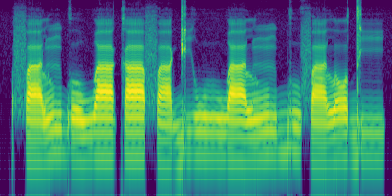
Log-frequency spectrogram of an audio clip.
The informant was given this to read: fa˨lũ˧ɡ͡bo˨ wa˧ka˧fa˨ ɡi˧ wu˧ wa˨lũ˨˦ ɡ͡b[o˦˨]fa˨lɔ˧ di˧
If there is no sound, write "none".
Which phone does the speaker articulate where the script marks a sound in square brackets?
u˦˨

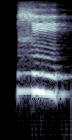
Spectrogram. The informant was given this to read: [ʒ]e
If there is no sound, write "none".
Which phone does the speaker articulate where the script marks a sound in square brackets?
ɮ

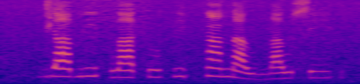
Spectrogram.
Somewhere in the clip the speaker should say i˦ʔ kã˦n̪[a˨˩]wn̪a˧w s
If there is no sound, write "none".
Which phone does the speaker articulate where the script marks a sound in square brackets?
a˨˩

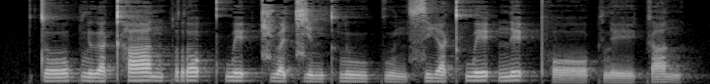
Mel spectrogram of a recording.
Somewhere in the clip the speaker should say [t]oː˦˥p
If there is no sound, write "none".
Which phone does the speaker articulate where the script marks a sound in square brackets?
t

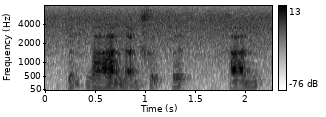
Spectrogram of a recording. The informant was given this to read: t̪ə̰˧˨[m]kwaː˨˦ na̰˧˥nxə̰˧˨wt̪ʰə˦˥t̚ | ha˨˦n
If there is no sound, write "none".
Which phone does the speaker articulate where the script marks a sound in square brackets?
n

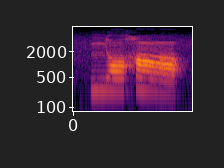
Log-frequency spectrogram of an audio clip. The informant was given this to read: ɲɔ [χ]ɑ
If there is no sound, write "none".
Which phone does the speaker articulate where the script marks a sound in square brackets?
χ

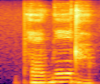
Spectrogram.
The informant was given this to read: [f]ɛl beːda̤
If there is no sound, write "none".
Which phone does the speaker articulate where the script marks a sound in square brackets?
pʰ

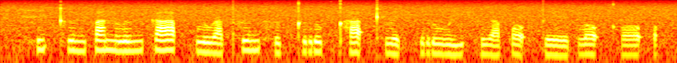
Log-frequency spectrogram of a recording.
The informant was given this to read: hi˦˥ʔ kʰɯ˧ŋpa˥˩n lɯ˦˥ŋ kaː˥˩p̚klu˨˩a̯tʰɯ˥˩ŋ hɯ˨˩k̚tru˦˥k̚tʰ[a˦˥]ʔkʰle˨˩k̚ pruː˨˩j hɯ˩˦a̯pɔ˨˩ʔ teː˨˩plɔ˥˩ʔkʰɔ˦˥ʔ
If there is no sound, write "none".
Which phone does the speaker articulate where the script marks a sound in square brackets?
a˦˥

